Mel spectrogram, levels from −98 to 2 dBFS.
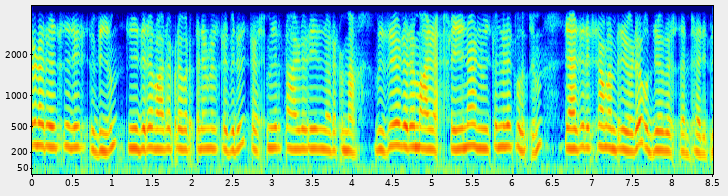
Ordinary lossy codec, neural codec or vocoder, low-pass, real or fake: none; autoencoder, 22.05 kHz, a latent of 192 numbers a frame, VITS, trained on many speakers; 3.6 kHz; fake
